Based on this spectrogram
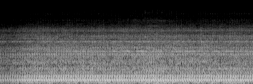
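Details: Stomp CRF70 pit bike, YX 160cc single-cylinder, ridden after valve adjustment (inlet 0.04, exhaust 0.06). Steady single-cylinder note at even speed, no ticking or top-end clatter; running better than before. Normal running.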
